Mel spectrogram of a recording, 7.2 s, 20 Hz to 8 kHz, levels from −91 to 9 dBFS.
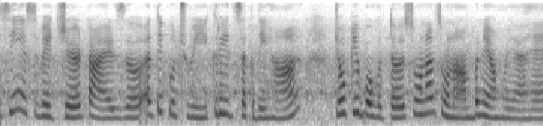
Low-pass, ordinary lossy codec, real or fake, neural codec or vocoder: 7.2 kHz; none; real; none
